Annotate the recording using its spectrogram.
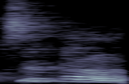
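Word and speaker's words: θ: 세타라고 씁니다.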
